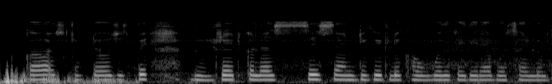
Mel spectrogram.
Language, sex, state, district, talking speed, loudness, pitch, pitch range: Hindi, female, Uttar Pradesh, Budaun, 215 wpm, -34 LUFS, 210 Hz, 205-215 Hz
